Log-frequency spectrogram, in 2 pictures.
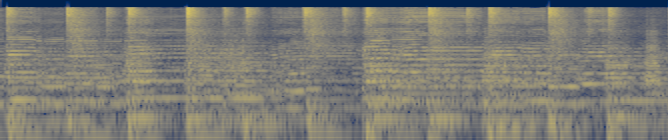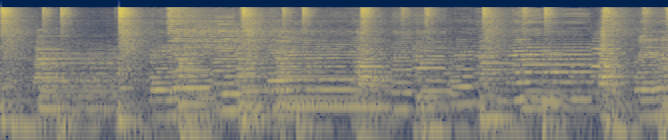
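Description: Jazz band playing an up-tempo tune: horns carry the melody over a steady beat of drum hits.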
